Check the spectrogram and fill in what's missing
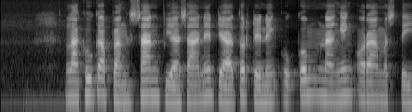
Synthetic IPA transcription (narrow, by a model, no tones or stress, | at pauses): laɡ̥ṳkab̥a̤ŋsanb̥i̤asaned̪̥i̤at̪ʊrd̪̥e̤nɪŋukʊmnaŋɪŋʔoɾaməst̪i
